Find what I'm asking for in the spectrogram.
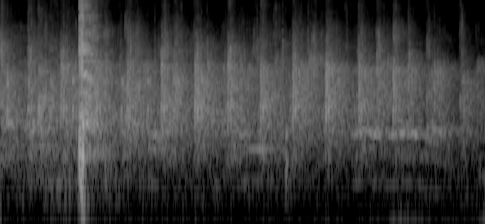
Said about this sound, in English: If you believe that tonight, clap your hands and praise Him.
